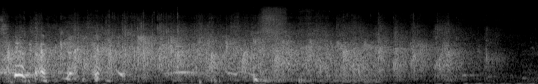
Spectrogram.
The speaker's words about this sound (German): Gebt dir einen riesen Applaus.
